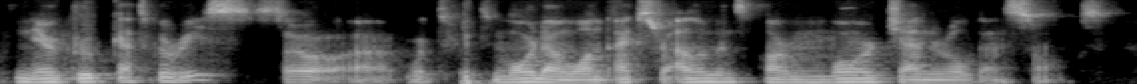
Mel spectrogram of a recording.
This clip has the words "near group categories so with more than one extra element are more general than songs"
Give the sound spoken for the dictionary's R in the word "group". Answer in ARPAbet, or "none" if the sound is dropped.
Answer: R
